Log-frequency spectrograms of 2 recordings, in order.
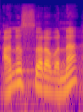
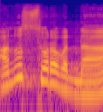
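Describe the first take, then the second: The two takes are said the same way.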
